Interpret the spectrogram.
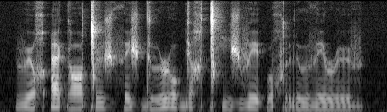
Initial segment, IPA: β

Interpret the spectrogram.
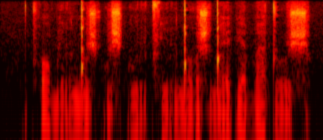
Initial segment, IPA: t͡sʼ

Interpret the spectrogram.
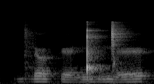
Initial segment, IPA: d͡z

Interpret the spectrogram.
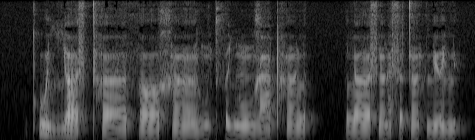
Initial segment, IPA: kʼ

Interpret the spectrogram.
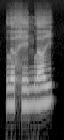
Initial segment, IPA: l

